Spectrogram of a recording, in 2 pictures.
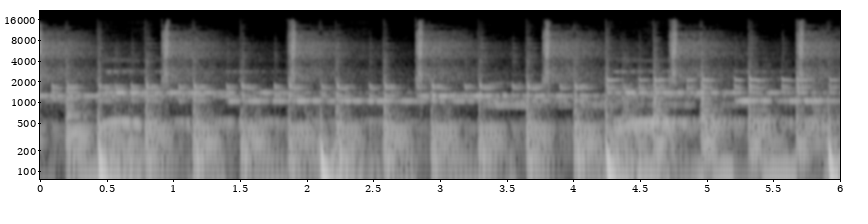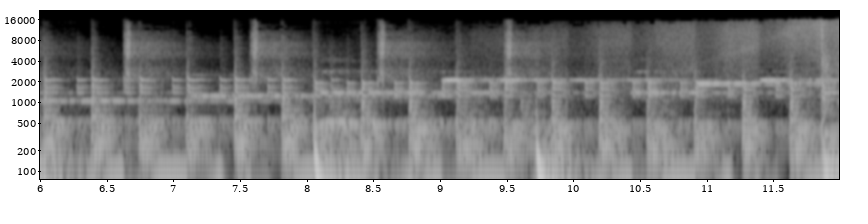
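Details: Electronic music with a steady synthesizer melody, pulsing bass and regular beats throughout, with no animal sounds.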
